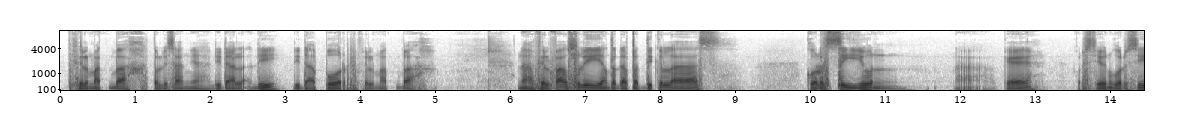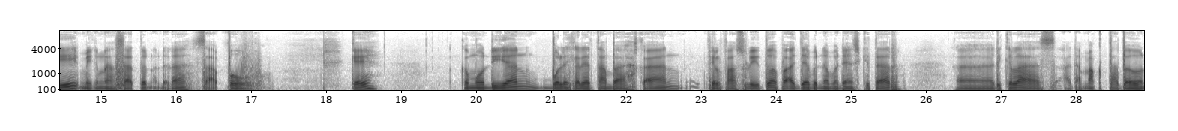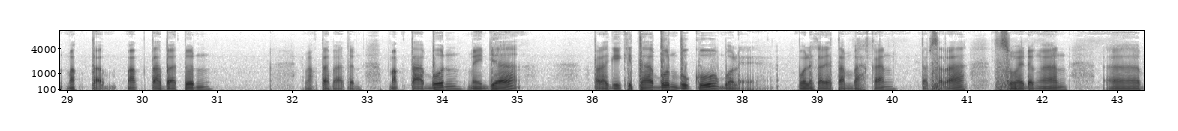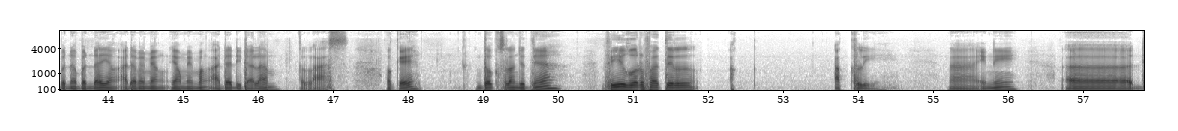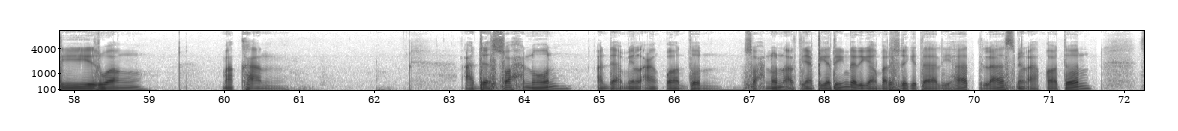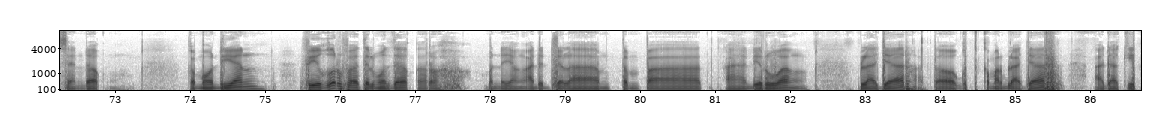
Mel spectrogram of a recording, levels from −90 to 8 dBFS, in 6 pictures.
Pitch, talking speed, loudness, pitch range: 90 Hz, 80 wpm, -19 LUFS, 85-105 Hz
